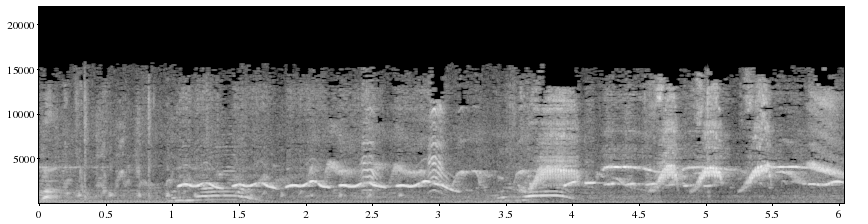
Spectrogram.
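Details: Chinese hwamei, tame cage bird with a strong, ringing voice, singing a wavering whistled trill that dips and rises, followed by short swooping notes and brighter upslurred whistles.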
